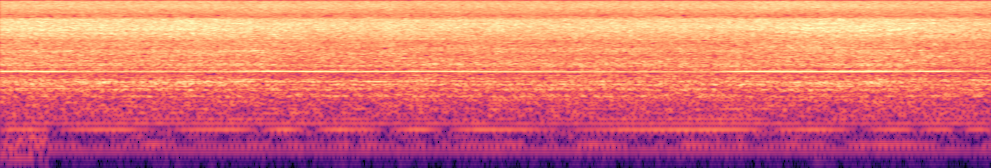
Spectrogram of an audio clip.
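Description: Hand-held hair dryer running steadily, blowing through a kitchen colander used as a diffuser: an even rush of air with a thin steady whine over it.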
